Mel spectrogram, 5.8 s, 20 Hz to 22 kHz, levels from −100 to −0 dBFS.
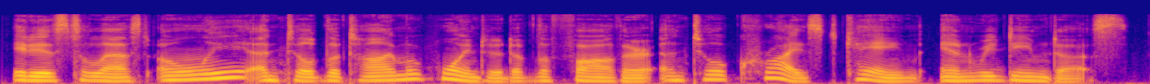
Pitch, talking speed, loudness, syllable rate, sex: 155 Hz, 190 wpm, -18 LUFS, 4.8 syllables/s, female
